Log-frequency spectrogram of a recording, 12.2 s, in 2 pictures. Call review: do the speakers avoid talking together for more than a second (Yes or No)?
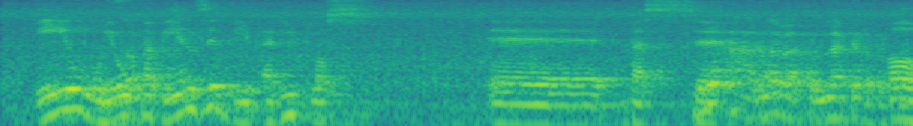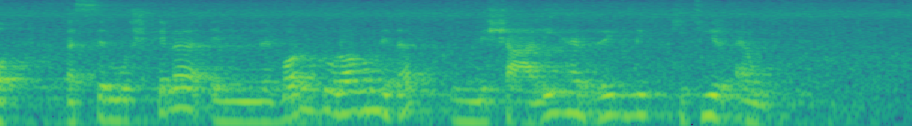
Yes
